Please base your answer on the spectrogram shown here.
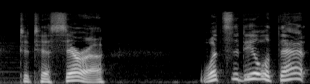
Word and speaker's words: Tessera: after it real quick it's tessera tessera although i mean if that's like actually how you pronounce it or not honestly i don't really know but we're gonna go with tessera and we've kind of decided we're sticking to it love it but yeah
